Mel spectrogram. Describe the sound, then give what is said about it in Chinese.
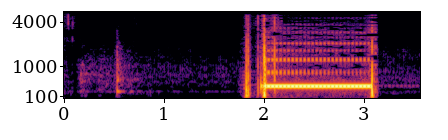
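A telephone line drops to a dial tone: a couple of soft clicks, then a steady, loud, buzzy electronic tone that holds for about a second before cutting off abruptly. No one speaks. “嗯，电话没跳进来。”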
